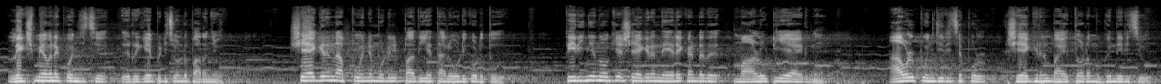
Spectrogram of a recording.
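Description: A man reading a romance story aloud in a steady, descriptive way. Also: mid-range voice. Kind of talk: scripted narration of a romance story. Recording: echoey room with background music.

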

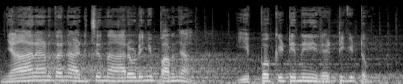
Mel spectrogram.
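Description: A man's voice: a little high, a little fast, close to an everyday voice. A man voicing a fierce stubborn young woman. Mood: angry threatening. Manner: threatening, defiant, plaintive. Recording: echoey room with reverb, faint music.

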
